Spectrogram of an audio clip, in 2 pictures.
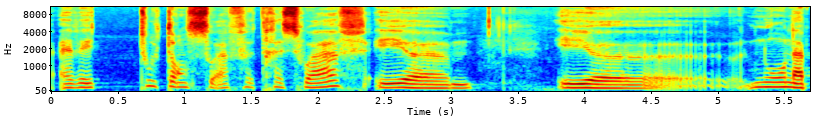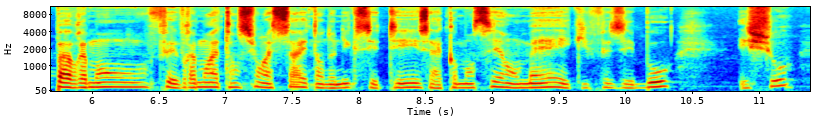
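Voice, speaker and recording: A woman in her forties, a guest on her son's show, talking casually and hesitantly with many filler pauses. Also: low voice, mellow. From France. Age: 40s. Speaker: guest, the host's mother. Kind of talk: casual conversation.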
